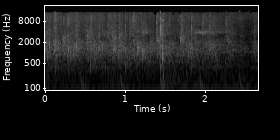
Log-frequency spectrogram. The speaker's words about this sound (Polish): Dziękujemy bardzo. Wielkie brawa. Zespół Szkół Ekonomiczno-Administracyjnych we Wrocławiu.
